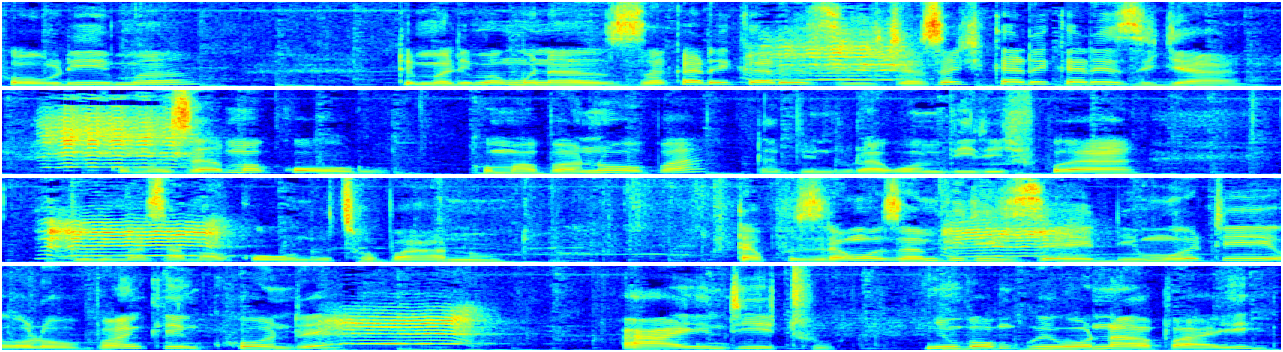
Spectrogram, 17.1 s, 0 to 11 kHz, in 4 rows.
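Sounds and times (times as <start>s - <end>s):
woman speaking: 0.0s - 0.7s, 1.3s - 8.1s, 8.7s - 10.3s, 11.0s - 14.0s, 14.8s - 17.0s
goats bleating: 2.4s - 3.2s, 4.3s - 5.0s, 8.6s - 12.8s, 13.6s - 14.6s, 15.4s - 16.1s.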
